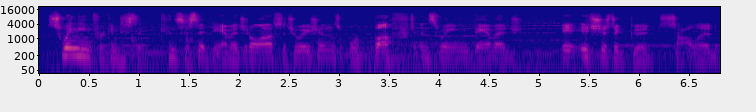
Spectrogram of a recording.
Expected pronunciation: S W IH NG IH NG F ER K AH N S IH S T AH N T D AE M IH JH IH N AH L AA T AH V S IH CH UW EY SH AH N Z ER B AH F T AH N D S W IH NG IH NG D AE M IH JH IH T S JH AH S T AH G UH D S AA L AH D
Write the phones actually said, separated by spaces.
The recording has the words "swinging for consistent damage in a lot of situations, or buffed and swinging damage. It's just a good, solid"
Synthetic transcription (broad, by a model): S W IH NG IH NG F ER K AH N S IH S T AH N D AE M IH JH IH N AH L AA T AH V S IH CH UW EY SH AH N Z ER B AH F T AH N S W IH IH NG D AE M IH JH IH T S JH AH S T AH G UH D S AA L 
